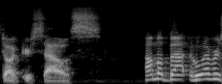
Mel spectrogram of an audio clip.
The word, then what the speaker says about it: Seuss: eldrich cow no that was pretty bad Dr Seuss is pronounced so don't even with that I do not need my childhood ruined here's the thing it actually is it's actually pronounced Dr sa I'm about whoever says that again I'm dealing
